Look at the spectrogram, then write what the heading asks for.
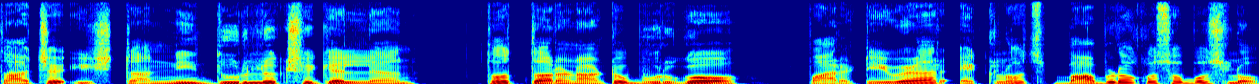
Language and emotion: Goan Konkani, sad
